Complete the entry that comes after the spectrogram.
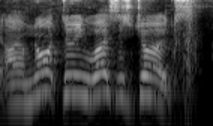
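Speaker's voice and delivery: indignant outburst, each word driven home; exasperated protest. Pretend. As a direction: protest loudly, pitch climbing. Irritated protest at background backlash.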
